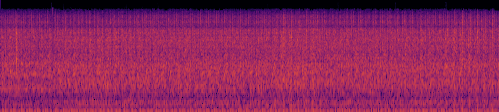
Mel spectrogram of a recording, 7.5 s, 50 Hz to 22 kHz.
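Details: Russian DT-14 tractor single-cylinder diesel idling after a cold start following about 10 years parked, with a deep, even thump about three beats a second; normal idle.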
